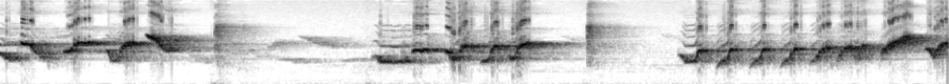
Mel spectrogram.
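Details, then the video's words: White-rumped shama drawn in by a lure recording, singing rich, varied whistled phrases with rapid warbling trills and sharp clicks, broken by a short quiet gap before a fast rising burst. "MURAI BATU jadi kepancing NYAUT ikut GACOR"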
